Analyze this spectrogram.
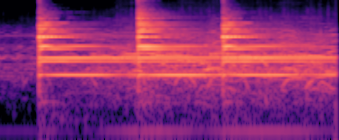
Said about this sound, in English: She was jogging in place like a boxer waiting for the bell to ring. A minute later, it did.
